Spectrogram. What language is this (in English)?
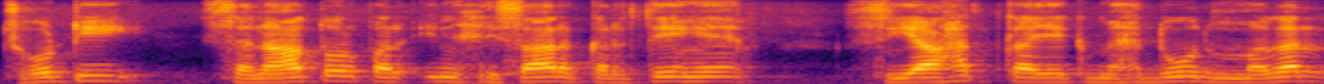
Urdu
